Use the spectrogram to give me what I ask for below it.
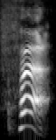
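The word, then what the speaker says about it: ف: গইন গইন, ফা ফা, পা বলে ফেলি অনেক সময়, পা, পা না, এটা ভুল উচ্চারণ। ফা, এই যে দাঁতটা আপনার ঠোঁটের এখানে লাগবে, খেয়াল করেন, দাঁতটা আপনার ঠোঁটের এখানে লাগবে।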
